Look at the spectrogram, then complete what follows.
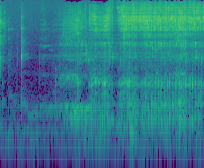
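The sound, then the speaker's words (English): Drinking water pours steadily into a glass, a continuous splashing gurgle that rises slightly in pitch as it fills, with no voices over it. “We should wash it down with some water”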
